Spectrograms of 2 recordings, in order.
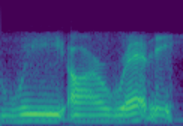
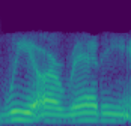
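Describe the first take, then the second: First: WE ARE READY, each word slow and weighted; calm insistence. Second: Said in the usual way. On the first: Retold or imitated. Guides insist after Bob hesitates.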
